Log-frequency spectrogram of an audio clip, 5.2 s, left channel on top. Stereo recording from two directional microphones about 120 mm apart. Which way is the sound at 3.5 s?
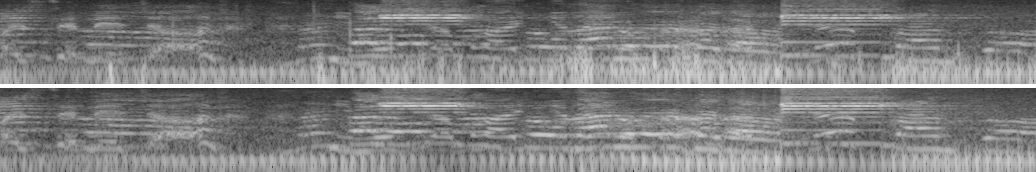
45° right (ahead or behind).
